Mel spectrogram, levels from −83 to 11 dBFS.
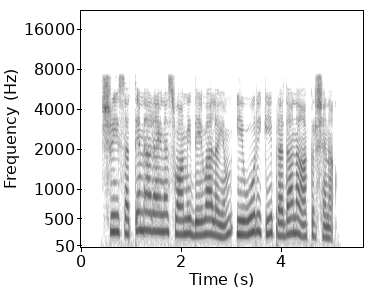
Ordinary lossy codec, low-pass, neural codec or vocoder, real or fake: none; 7.2 kHz; codec, 16 kHz, 4.8 kbps, FACodec; fake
